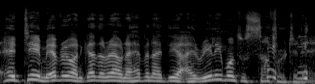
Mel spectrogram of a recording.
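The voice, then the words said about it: Deliberately bad put-on accent. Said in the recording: “Terrible accent there.”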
